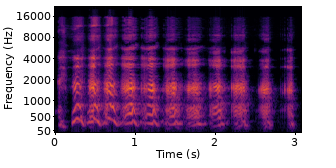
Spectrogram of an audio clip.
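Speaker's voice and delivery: long high giggle trailing away; giggling fit. Real, not acted. Remembering mom enjoying her joke, giggling at length. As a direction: giggle on and on until it fades.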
